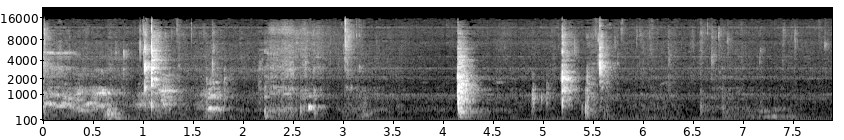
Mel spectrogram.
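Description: Close-miked eating sounds: chewing a mouthful of rice and beans porridge, with a few sharp clicks and smacks, the loudest about four seconds in.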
